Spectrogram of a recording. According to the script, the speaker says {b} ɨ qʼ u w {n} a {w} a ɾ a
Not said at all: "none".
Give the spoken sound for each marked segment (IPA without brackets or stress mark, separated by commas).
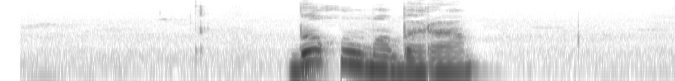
b, m, b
